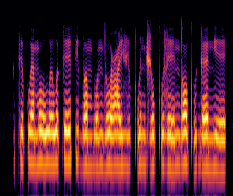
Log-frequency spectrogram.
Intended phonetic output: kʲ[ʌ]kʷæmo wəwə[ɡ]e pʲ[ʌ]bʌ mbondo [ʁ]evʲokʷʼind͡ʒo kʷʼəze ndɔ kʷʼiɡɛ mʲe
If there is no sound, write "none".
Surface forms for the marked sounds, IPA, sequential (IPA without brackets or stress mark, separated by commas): ʌ, k, ə, ʕ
